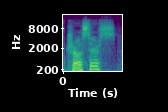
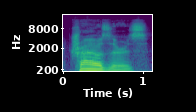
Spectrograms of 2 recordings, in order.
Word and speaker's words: trousers: me in the comments were you saying trusters uh or are you able to say trousers see I don't stop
